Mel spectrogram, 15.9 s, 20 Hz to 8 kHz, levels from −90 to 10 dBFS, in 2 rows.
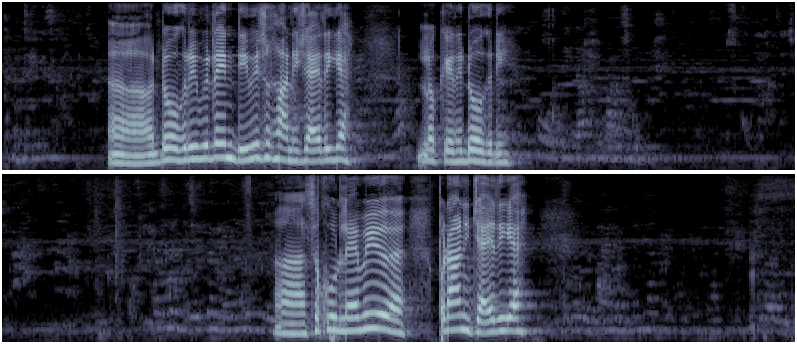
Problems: background sounds at intervals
